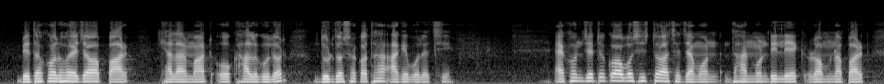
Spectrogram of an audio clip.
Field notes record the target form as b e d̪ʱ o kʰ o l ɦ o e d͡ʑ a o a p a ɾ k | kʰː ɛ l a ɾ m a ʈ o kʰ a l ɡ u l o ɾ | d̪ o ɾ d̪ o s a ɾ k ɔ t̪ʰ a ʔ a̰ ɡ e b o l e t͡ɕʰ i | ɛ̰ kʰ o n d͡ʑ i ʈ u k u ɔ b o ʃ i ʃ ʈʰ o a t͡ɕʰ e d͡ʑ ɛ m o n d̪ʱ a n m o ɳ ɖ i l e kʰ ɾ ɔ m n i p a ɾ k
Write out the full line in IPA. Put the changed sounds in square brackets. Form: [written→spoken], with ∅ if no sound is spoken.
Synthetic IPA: b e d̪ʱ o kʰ o l ɦ o e d͡ʑ a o a p a ɾ k | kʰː ɛ l a ɾ m a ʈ o kʰ a l ɡ u l o ɾ | d̪ [o→u] ɾ d̪ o [s→ʃ] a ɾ k ɔ t̪ʰ a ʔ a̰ ɡ e b o l e t͡ɕʰ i | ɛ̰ kʰ o n d͡ʑ [i→e] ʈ u k u ɔ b o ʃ i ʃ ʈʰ o a t͡ɕʰ e d͡ʑ ɛ m o n d̪ʱ a n m o ɳ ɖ i l e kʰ ɾ ɔ m n [i→a] p a ɾ k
